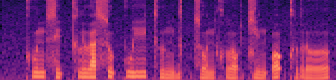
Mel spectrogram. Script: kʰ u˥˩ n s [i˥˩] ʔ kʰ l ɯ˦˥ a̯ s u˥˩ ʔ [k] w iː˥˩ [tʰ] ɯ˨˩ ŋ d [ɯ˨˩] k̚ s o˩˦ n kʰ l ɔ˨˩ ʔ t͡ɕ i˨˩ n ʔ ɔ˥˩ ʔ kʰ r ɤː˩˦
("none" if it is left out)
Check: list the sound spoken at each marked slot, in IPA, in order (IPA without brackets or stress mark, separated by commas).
i˦˥, k, tʰ, ɯ˥˩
